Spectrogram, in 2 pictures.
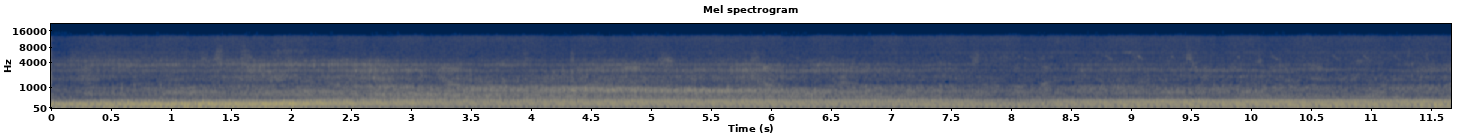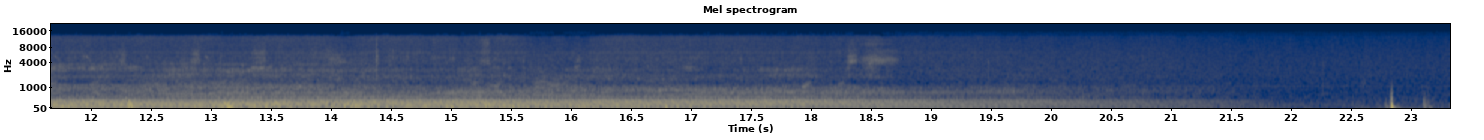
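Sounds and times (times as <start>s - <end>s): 
Mustang aircraft piston engine droning: 0.0s - 21.6s.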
